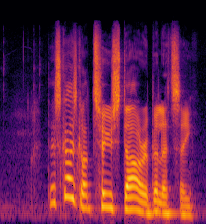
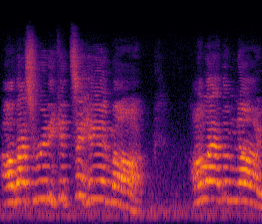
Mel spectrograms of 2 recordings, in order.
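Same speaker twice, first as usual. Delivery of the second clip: high, much softer, distant dad; a pleased father replying; dad's voice; 10 semitones higher, 12 dB quieter than usual. Pretend. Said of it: "Thanks, Dad".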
